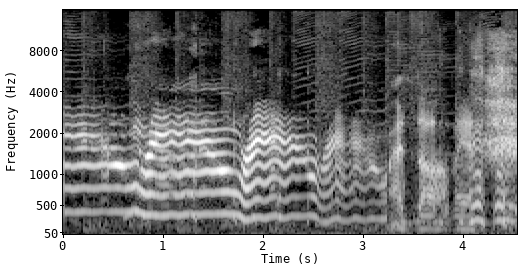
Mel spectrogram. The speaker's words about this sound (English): So it definitely had the cat noises. But you got to give it some credit though. It's you got two cats harmonizing with each other in that song. Meow meow meow meow.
